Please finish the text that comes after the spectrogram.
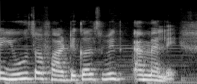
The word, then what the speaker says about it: MLA: तो MLA का pronunciation क्या होता है, देखिए MLA। MLA मीन्स इसमें जो साउंड आ रही है वो आ रही है एम, L A, क्योंकि फर्स्ट प्रोनाउंसिएशन जो है ई है, ई से स्टार्ट हो रही है, एम मतलब ए, एम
